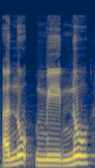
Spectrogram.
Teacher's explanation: انؤمن کو آپ نے جھٹکے کے ساتھ پڑھنا ہے کیونکہ یہاں پر حمزہ ہے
